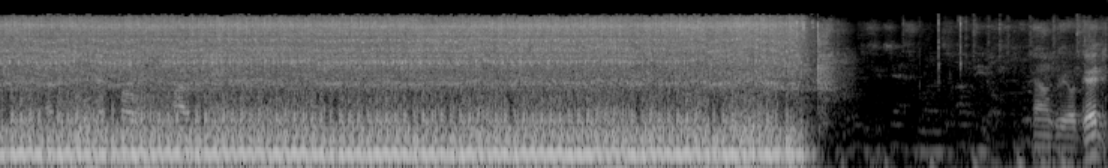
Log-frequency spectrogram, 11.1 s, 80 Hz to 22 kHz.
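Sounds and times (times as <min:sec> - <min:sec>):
motorcycle engine idling: 0:00.0 - 0:08.2.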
